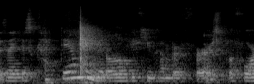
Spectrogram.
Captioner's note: knife slicing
